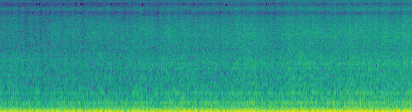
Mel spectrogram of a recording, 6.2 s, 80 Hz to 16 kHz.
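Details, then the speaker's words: Rebuilt 383 V8 reinstalled in the car, warm after about 15 minutes idling, good oil pressure: deep, even rumble swelling slightly when blipped, normal sewing-machine sound, earlier metal-on-metal tick gone; some exhaust leaks at V-band clamps; healthy warm idle. "the sewing machine sound which is normal but it doesn't have that metal on metal tick anymore like it did I let it come up to temperature everything's looking good"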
